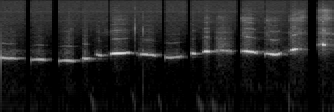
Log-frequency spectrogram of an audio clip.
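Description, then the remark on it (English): A person whistles a snake-charmer style melody to try to charm a snake: a string of short, clear tonal notes that wind up and down in pitch, with no talking. “What if I snake charm it? Impossible. I'm going to do it.”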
